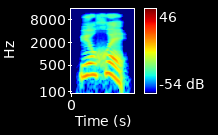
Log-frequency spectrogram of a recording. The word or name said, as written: yue1 hui4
